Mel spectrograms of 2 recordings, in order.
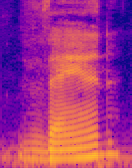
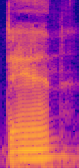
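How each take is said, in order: First: The word begins with a soft TH sound. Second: The word begins with a hard D sound. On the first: The speaker calls it right. "but it's the" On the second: The speaker calls it wrong. "That's how people are pronouncing it"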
